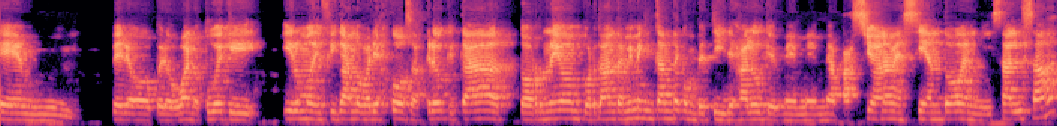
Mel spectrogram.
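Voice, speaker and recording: The woman's delivery moves at a moderate pace. Her intonation stays flat and monotone. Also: medium pitch for a woman. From Argentina, Chaco. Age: 20s. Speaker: paralympic swimmer. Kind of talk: interview.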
